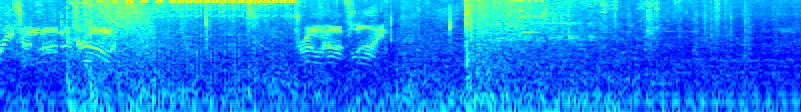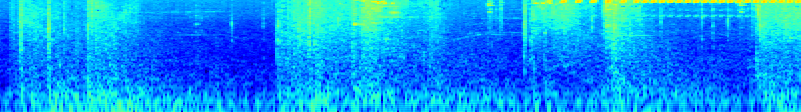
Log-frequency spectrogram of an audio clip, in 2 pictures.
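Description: A heavy vehicle engine rumbles and roars steadily.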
